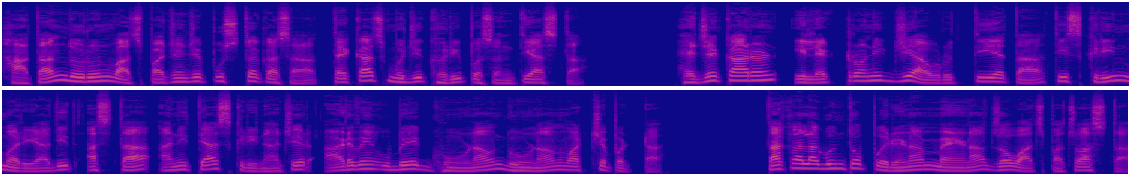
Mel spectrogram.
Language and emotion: Goan Konkani, neutral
